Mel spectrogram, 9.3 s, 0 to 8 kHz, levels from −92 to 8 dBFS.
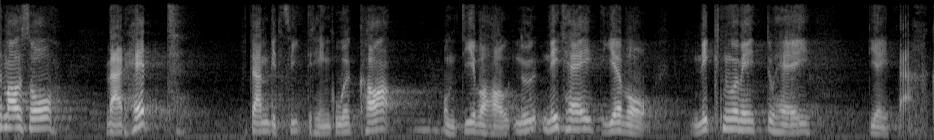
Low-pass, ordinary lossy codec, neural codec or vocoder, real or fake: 7.2 kHz; none; vocoder, 22.05 kHz, 80 mel bands, WaveNeXt; fake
